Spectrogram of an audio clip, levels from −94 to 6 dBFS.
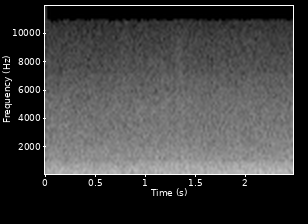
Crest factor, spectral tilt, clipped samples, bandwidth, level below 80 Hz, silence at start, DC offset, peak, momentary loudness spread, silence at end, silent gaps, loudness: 12 dB; -5.5 dB/octave; under 0.1%; 11.5 kHz; -40 dBFS; 0 s; under 0.1%; -10 dBFS; 3 LU; 0 s; none; -24 LUFS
